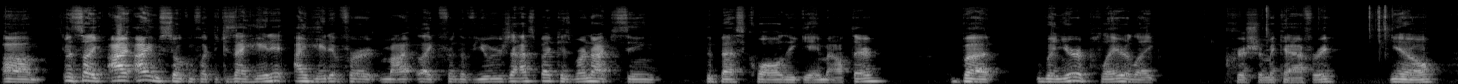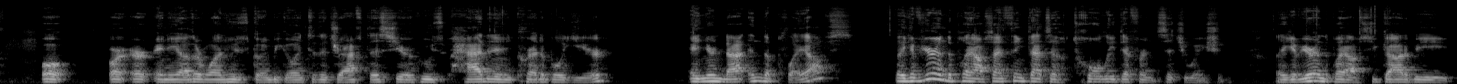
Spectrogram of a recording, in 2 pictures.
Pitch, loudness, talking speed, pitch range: 120 Hz, -28 LUFS, 200 wpm, 110-140 Hz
